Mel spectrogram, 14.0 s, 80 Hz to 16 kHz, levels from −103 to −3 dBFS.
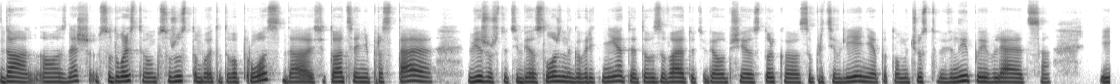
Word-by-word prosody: Да, 190 -2 +3
а, 185 0 -1
знаешь, 215 +6 -2 0.2
с - - -11
удовольствием 200 -1 +3
обсужу 200 +3 +1
с 215 - -13
тобой 185 -3 -1
этот 185 -2 -8
вопрос. 205 +10 +1
Да, 95 - 0
ситуация 195 - 0
непростая. 190 +3 0 0.4
Вижу, 195 0 +4
что 180 +1 -6
тебе 180 +1 0
сложно 200 +2 +2
говорить 180 0 -1
"нет", 205 +3 +1
это 175 0 -1
вызывает 185 0 0
у 175 - 0
тебя 175 +1 -3
вообще 175 0 -1
столько 175 0 -2
сопротивления, 180 +2 0
потом 175 0 -4
и - - -4
чувство 185 +1 -4
вины 180 +6 +3
появляется. 180 -3 -1 0.6
И 180 - +2
185 Hz, 135 wpm, -28 LUFS, 175-200 Hz, 0.6 s, Вижу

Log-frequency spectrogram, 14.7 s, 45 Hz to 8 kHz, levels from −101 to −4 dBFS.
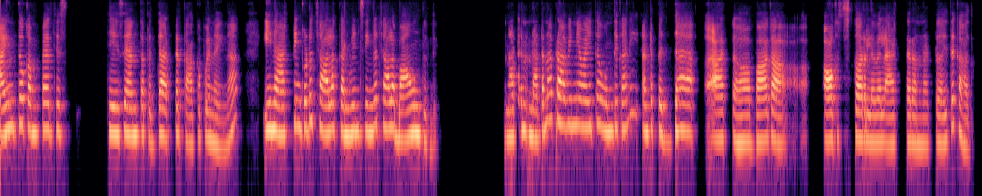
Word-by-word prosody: ఆయనతో 270 +6 +2
కంపేర్ 255 +1 0
చేస్ 245 -1 -6 0.6
చేసే 240 0 +1
అంత 230 +1 -1
పెద్ద 185 -3 -10
యాక్టర్ 225 +2 -4
కాకపోయిన 195 +1 -5
ఈయనా, 170 +4 -6 0.5
ఈయన 260 0 +6
యాక్టింగ్ 270 +4 -4
కూడా 315 +3 0
చాలా 245 +1 +5
కన్విన్సింగ్‌గా, 245 +3 +1
చాలా 270 0 +5
బావుంటుంది. 225 0 +1 1.1
నటన 260 +5 -1
నటనా 255 +10 0
ప్రావీణ్యం 290 -2 +2
అయితే 280 +2 -4
ఉంది. 250 +2 -1
కానీ, 280 +10 -4 0.2
అంటే 270 +2 -3
పెద్ద 235 -1 -3 0.6
యాట్ 205 0 0
ఆహ్, 190 0 +1
బాగా 200 0 +4 0.4
ఆ - - -14 0.4
ఆస్కార్ 205 0 0
లెవెల్ 190 0 -1
యాక్టరన్నట్టు 180 -1 -6
అయితే 275 +10 -3
కాదు. 170 -7 -6
235 Hz, 135 wpm, -23 LUFS, 205-260 Hz, 1.1 s, ఈయన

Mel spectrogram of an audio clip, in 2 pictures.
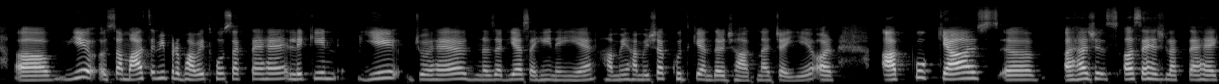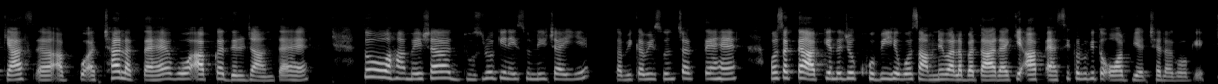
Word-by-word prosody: अ, 200 +1 +5
ये 310 +6 +2 0.2
समाज 245 +1 +4
से 290 - -4
भी 290 +1 -3
प्रभावित 245 -1 0
हो 260 - -3
सकता 255 0 -4
है, 255 +1 +2
लेकिन, 265 +3 -3 0.2
ये 270 +7 0 0.2
जो 235 - -5
है 230 +3 +1 0.2
नज़रिया 225 +2 -1
सही 215 -1 -6
नहीं 200 -1 -10
है। 215 +4 -3
हमें 215 +2 -5
हमेशा 225 +3 -2
खुद 260 -1 -8
के 245 - 0
अंदर 210 -1 -1
झाँकना 200 0 -4
चाहिए 195 +2 -5
और 210 -4 +1 0.6
आपको 235 +8 -1
क्या 255 0 +9
स 215 -6 -2 0.3
अहज 245 +5 +3 0.3
असहज 250 -1 +3
लगता 215 0 -3
है, 215 -1 +1
क्या 220 +1 +4
स 235 -4 -19
आपको 205 0 -2
अच्छा 295 +8 +3
लगता 225 -5 -1
है 225 +5 +2
वो 255 0 -3
आपका 240 +1 +2
दिल 215 -2 -4
जानता 185 -3 -3
है। 205 +1 -1 0.6
तो 350 - 0 0.3
हमेशा 270 +2 0
दूसरों 240 +3 -11
की 290 -1 -5
नहीं 250 -1 -6
सुननी 250 0 -11
चाहिए। 250 +5 -6 0.3
कभी-कभी 235 +3 -6
सुन 250 +1 -10
सकते 270 -1 -5
हैं। 260 0 0 0.4
हो 280 - +1
सकता 295 0 +4
है - - +11
आपके 235 +4 +3
अंदर 265 0 -3
जो 275 0 -1
ख़ूबी 255 -1 -4
है 255 - 0
वो 250 0 -2
सामने 230 -2 0
वाला 220 -1 +2
बता 210 -1 +4
रहा 205 0 +2
है 205 - 0
कि, 255 - +1
आप 235 0 +3
ऐसे 210 +6 -1
करोगे 265 0 -6
तो 260 - -4
और 210 +1 0
भी 210 - -4
अच्छे 195 +2 -7
लगोगे। 180 -1 -11
235 Hz, 190 wpm, -23 LUFS, 215-260 Hz, 0.6 s, है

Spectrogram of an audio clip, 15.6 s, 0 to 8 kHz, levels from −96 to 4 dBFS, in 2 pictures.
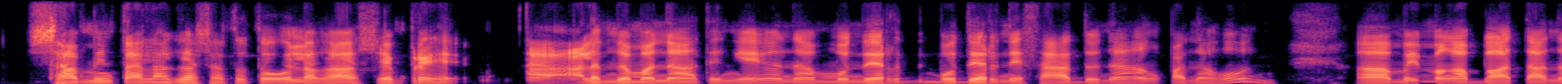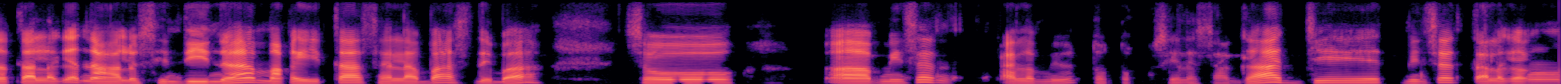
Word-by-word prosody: Sa 145 0 +5
'min 175 +2 -2
talaga 135 +4 +2
sa 140 -4 -5
totoo 125 -2 -1
lang, 160 -2 +3
ah, 125 +4 +5
siyempre, 125 -6 +2 0.3
ah, - - +5
alam 140 0 +5
naman 125 -2 +4
natin 120 +1 +1
ngayon 180 +7 +1
na 130 -3 -1
moner 125 0 +3
modernisado 130 -2 +1
na 170 +3 -2
ang 140 - -4
panahon. 120 -1 -5 0.4
Ah, 135 0 +4
may 140 0 -1
mga 140 0 +3
bata 130 0 +3
na 130 - -3
talaga 130 +1 -1
na 155 -2 0
halos 135 0 -6
hindi 140 0 -3
na 150 - +3
makita 150 0 -2
sa 135 -4 -9
labas, 155 +8 -5
'di 120 - -8
ba? - - -4 0.4
So, 150 0 -7 0.8
ah, 150 -1 +1
minsan 165 +6 -10 0.2
alam 140 +1 -6
mo 140 - -14
'yon, 175 - -20
tutok 125 - -22
sila 110 -1 -17
sa 105 -1 -19
gadget, 175 - -4
minsan 150 +8 -7
talagang 145 +3 -6
135 Hz, 175 wpm, -21 LUFS, 125-150 Hz, 0.8 s, Sa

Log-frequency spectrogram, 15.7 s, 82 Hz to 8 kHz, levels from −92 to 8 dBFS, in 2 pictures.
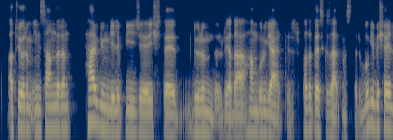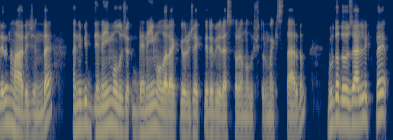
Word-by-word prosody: atıyorum 120 -3 0
insanların 120 +2 -1 0.3
her 155 +1 +5
gün 125 -5 -3
gelip 110 0 -3
yiyeceği 105 -2 -1
işte 95 -2 -1 0.3
dürümdür 105 -6 -4
ya 90 - -1
da 90 +2 +2
hamburgerdir, 105 -5 -1
patates 115 -2 0
kızartmasıdır. - - -4
Bu 120 +6 -4
gibi 135 -2 -2
şeylerin 130 +3 +2
haricinde 100 -7 +2 0.4
hani 130 +3 -2
bir 130 -6 -4
deneyim 120 +6 0
olaca 115 -4 +1
deneyim 110 +5 -1
olarak 100 -4 +4
görecekleri 100 +1 -1
bir 100 - 0
restoran 90 0 -1
oluşturmak 90 0 -9
isterdim. - - -1 0.4
Burada 150 +6 +2
da - - +4
özellikle, 160 +5 +4
110 Hz, 120 wpm, -24 LUFS, 100-130 Hz, 0.4 s, her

